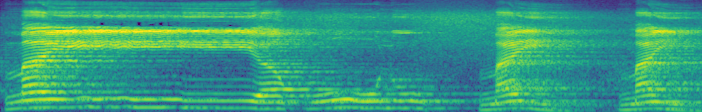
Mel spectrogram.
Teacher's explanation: Jadi adik-adik kalau menemukan nun sukun atau tanwin, baik itu fathatain, kasrotain, dhammatain, bertemu dengan salah satu huruf ya, nun, mim, waw, cara membacanya dibaca mendengung, dimasukkan, ditahan selama 2 ketukan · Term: idgham bi gunnah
